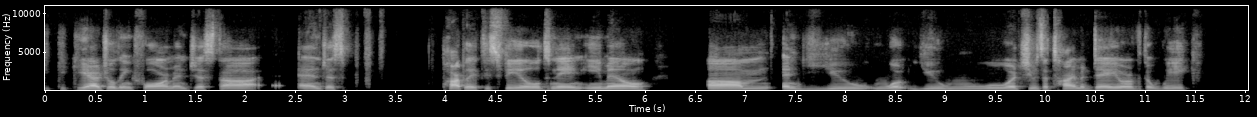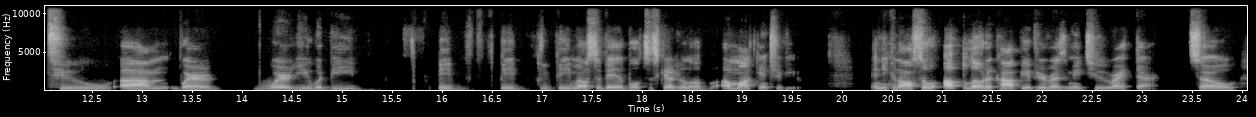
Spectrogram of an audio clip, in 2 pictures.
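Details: Adult man who identifies as a person who stutters and describes having blocks and repetitions; real, non-acted speech showing stuttering.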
